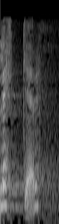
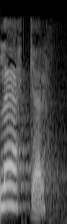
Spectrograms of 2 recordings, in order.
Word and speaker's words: läcker: Om en vattenkran i köket droppar lite fastän den är stängd, så säger vi att den läcker. Men sen finns det vissa som inte riktigt kan uttala det där ordet ordentligt, utan de säger att den läker. Läker och läcker.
